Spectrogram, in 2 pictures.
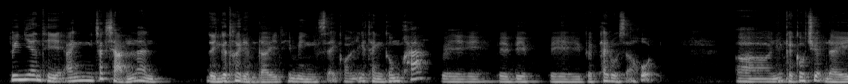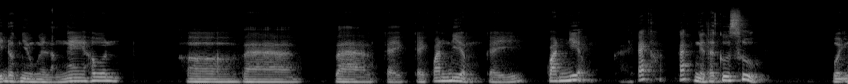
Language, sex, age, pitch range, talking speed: Vietnamese, male, 20-39, 125-165 Hz, 215 wpm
